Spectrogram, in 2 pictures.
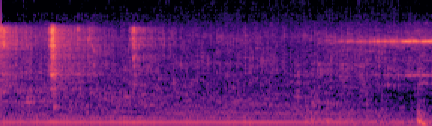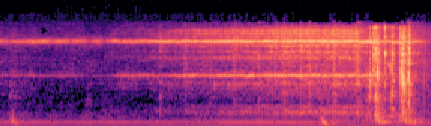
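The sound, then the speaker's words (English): A few faint clicks over a low hum, then a telephone ringing with a shrill, buzzing tone that swells from faint to loud and rings steadily. No one speaks. “I got to make a phone call. There's a booth.”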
